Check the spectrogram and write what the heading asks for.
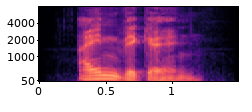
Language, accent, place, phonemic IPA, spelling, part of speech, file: German, Germany, Berlin, /ˈaɪ̯nˌvɪkəln/, einwickeln, verb, De-einwickeln.ogg
- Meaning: 1. to envelop, wrap up, wrap (enclose in fabric, paper, etc.) 2. to fool, take in (deceive, hoodwink)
